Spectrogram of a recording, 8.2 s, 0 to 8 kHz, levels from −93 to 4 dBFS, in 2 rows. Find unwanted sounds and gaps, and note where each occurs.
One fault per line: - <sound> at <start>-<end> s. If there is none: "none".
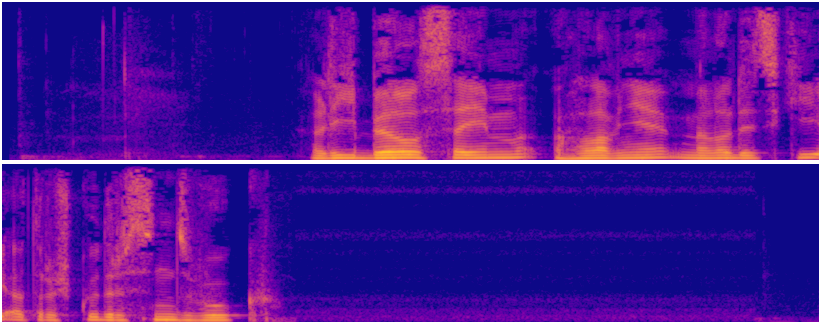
none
